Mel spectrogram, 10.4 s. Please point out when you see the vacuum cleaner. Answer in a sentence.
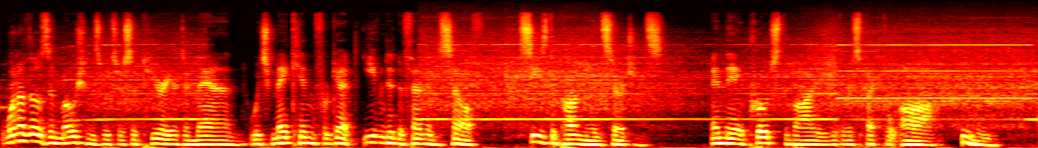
You can hear the vacuum cleaner from 0.0 to 2.1 s and from 4.2 to 10.3 s.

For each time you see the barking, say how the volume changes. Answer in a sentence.
You can't hear the barking here.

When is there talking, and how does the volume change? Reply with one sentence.
You can hear the talking from 0.0 to 10.3 s, at a steady volume.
